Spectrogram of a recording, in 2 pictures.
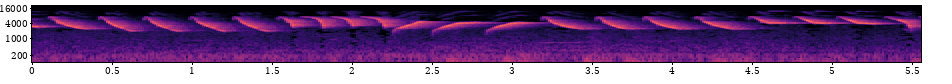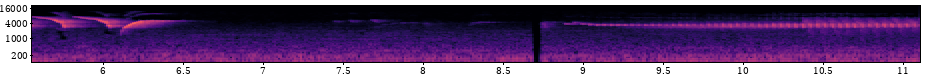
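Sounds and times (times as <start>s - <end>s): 
canary singing descending whistled notes: 0.0s - 6.6s, 7.5s - 11.0s.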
